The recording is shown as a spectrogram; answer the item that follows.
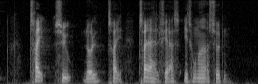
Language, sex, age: Danish, male, 28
